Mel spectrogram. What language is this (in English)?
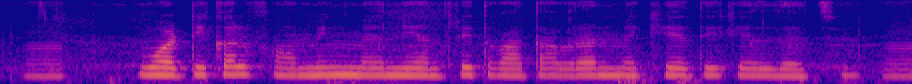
Maithili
